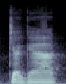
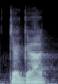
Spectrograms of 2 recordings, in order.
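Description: Both takes have the same delivery.

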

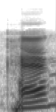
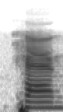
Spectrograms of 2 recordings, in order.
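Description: First: The syllable is said on a rising tone. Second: The syllable is said on a level tone. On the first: The speaker calls it right. "Các vị thêm dấu sắc lên đi nha... kháng hay đúng không?" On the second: The speaker calls it wrong. "Khang cũng được"

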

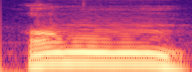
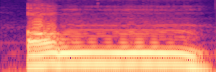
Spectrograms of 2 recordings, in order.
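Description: Both takes have the same delivery.

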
